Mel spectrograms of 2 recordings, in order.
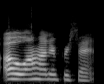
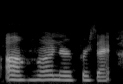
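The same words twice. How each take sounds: First: Firm, full-voiced OH, A HUNDRED PERCENT; emphatic agreement. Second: Slow, softer A HUNDRED PERCENT; hushed agreement. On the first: Emphatic agreement, first take. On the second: Repeats agreement, slower and softer. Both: Real, not acted.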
